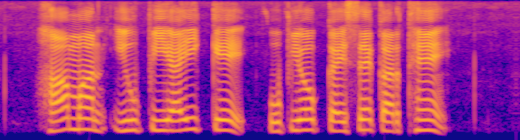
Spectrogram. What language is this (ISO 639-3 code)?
hne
